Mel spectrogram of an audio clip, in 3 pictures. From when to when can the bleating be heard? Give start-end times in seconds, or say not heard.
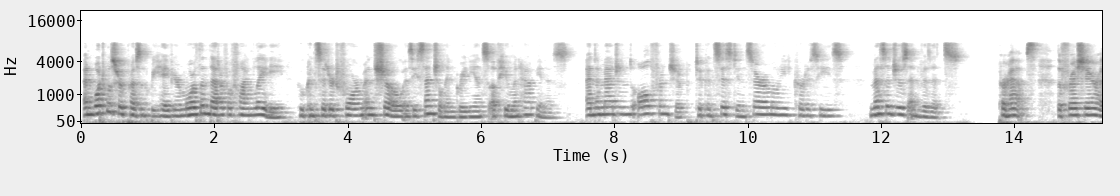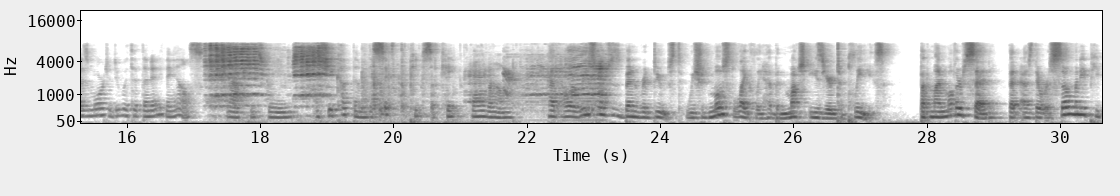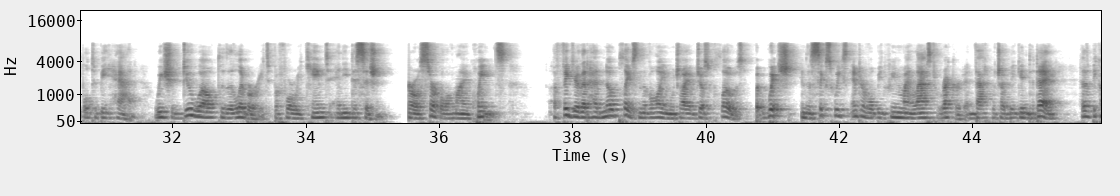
17.1-23.2.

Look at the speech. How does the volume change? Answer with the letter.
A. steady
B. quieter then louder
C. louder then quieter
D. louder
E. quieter
D.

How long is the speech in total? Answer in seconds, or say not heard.
46 s.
